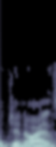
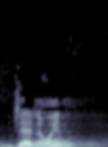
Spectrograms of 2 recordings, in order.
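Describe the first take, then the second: First: "genuine" ending in "-wine"; "genuine" with a long i, rhyming with "wine"; alternative pronunciation. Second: "genuine" ending in a short "-win"; "genuine" with a short i in the last syllable; first pronunciation. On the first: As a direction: say "genuine" as JEN-yoo-wine, lower. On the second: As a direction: say "genuine" slowly as JEN-yoo-win. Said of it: "or genuine, some". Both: Shown as a demonstration.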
